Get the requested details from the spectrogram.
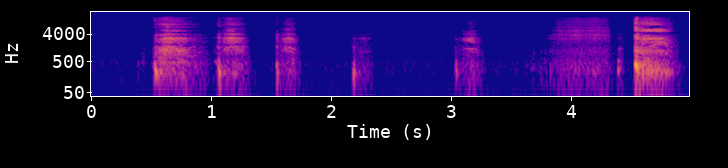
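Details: Night-time coughing by a person whose phlegm makes them gag, nearly to vomiting; productive wet cough.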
